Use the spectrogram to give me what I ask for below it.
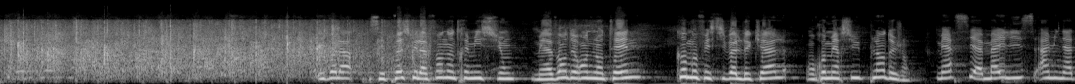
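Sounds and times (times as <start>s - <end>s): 
audience applause: 0.0s - 4.3s
speech: 3.2s - 10.7s.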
